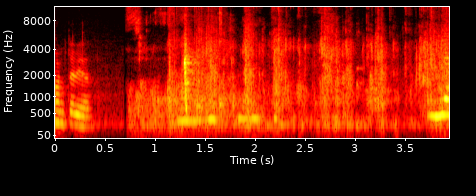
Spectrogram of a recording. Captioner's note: in foreign language; kiss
